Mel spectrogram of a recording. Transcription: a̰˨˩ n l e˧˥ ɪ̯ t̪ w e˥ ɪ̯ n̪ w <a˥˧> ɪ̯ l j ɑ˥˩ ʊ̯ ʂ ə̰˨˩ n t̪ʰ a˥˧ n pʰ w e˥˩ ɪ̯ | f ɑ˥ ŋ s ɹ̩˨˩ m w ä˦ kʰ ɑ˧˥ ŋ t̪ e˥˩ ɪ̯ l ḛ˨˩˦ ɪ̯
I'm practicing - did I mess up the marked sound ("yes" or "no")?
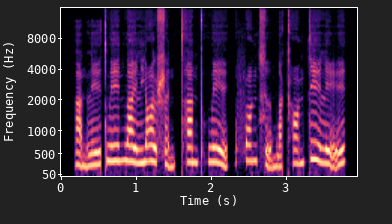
no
